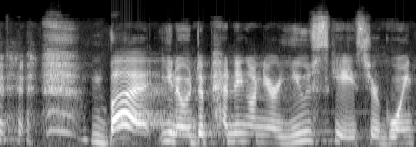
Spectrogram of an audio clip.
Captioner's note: laughs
